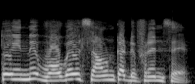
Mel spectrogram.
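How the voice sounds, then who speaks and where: A man's voice: high voice, expressive, fairly quick, a little mellow. A man teaching a grammar class, repeating key points and asking questions he answers himself. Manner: repeats key points, explains in Hindi mixed with English terms. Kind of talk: classroom lecture.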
